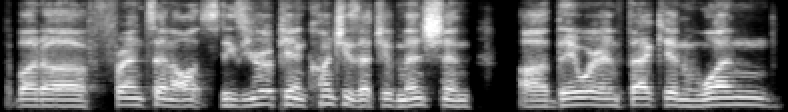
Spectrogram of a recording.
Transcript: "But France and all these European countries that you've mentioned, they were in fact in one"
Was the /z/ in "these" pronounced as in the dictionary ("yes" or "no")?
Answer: yes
